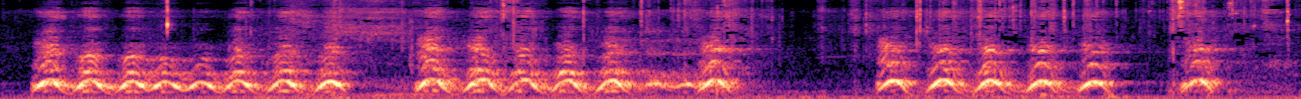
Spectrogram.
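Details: Tethered Jindo dog Cheondori on a cold day yips in rapid runs of arched, bouncing notes, about eight to ten per burst, three bursts separated by brief silences.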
